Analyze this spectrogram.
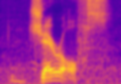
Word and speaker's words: Geralf: Like, could it be Giraffel's Messenger? I think I'm just like using the vowel wrong. Like I'm improperly pronouncing the E in the name. Geralf's.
